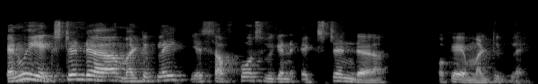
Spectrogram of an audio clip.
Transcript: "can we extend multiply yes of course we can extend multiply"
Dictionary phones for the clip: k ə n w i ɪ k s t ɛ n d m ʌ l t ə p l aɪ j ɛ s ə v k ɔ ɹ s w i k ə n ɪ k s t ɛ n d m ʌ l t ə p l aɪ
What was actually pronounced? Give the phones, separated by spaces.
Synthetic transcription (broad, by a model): k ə n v i ɪ k s t ɛ n d m ʌ l t ə p l aɪ j ɛ s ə f k ɔ ɹ s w i k ə n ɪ k s t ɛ n d m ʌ l t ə p l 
